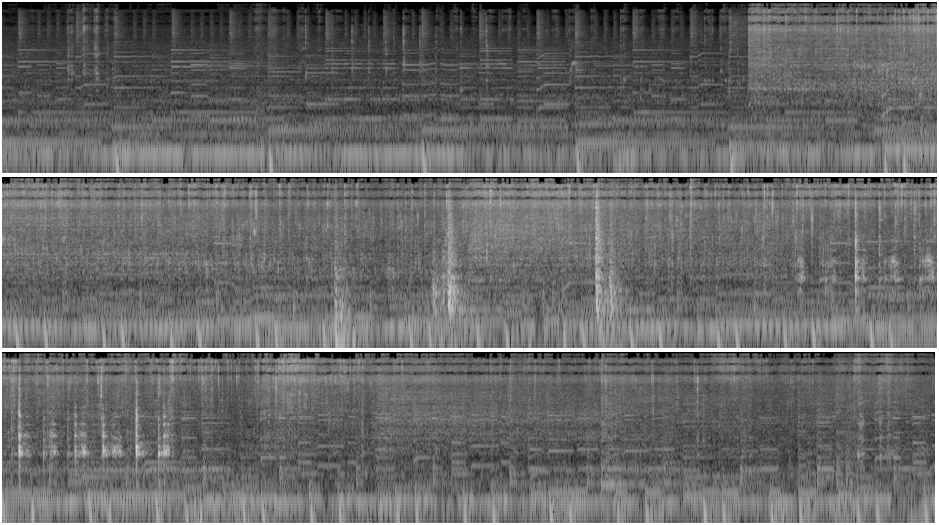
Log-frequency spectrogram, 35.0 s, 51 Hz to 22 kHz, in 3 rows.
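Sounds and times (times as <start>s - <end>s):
food sizzling in a pan: 9.4s - 35.0s
utensil knocking against pan: 15.7s - 17.8s, 18.9s - 20.0s, 20.6s - 25.9s.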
